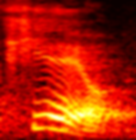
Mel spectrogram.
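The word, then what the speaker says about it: χ: 어르신들 앞에서 문자 써가지고 죄송한데, 이 영어의 X처럼 생긴 게 알파, 베타, 감마, 엡실론 해가지고 쭉 뒤쪽쯤에 위치했던 키라고 읽는 헬라어예요. 헬라어로 키예요. X가.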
